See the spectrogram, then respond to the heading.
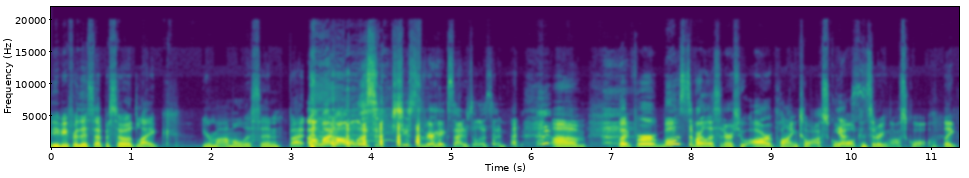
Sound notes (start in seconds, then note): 3.3 laughs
